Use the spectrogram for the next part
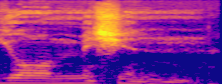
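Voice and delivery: sinister, calculating put-on villain voice. Trying to do an impression of his voice: calculating impression voice. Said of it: "His voice is just so calculating, and I'm trying to do an impression of it".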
